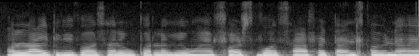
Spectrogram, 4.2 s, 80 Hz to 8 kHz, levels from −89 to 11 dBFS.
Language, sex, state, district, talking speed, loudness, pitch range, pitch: Hindi, female, Punjab, Pathankot, 240 wpm, -11 LUFS, 265-275 Hz, 270 Hz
